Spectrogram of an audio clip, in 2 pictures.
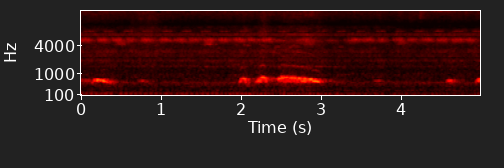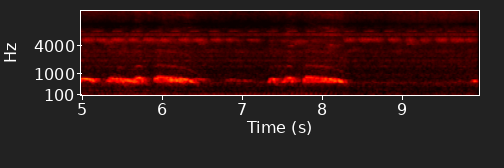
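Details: Spotted dove used as a caged lure bird in Vĩnh Long, Vietnam, croons in mellow multi-note phrases separated by short pauses, with a faint low drone underneath.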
